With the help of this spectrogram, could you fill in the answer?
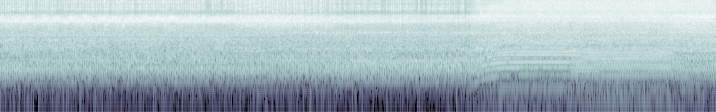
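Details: Cheap two-stroke string trimmer after a new carburetor and fuel lines: a loud, high buzz rises sharply and holds clean and even at full throttle, so it runs well at the top end; only the string head needs fixing.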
